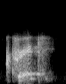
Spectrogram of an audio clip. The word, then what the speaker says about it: creek: Since you're from Delco, how do you pronounce the word C-R-E-E-K? – Crick. – You win the prize. – And W-A-T-E-R. – What was it? – W-A-T-E-R.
